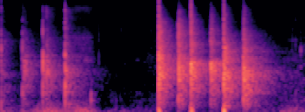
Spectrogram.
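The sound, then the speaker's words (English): Hand claps in an uneven burst applauding Colorado quarterback Steven Montez for becoming the school's all-time touchdown leader: a few softer claps, a brief pause, then a louder run of about eight sharp claps, as if from one person or a small group, with no talking. “So, applaud him for that.”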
